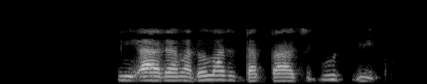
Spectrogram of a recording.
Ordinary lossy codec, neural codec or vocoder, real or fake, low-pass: MP3, 24 kbps; codec, 16 kHz, 2 kbps, FreqCodec, smaller model; fake; 5.4 kHz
